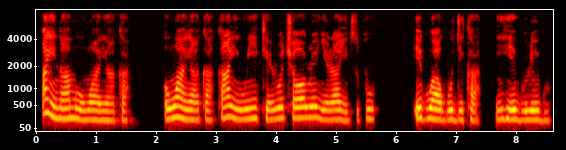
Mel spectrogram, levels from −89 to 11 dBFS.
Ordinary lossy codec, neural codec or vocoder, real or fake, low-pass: none; none; real; 7.2 kHz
